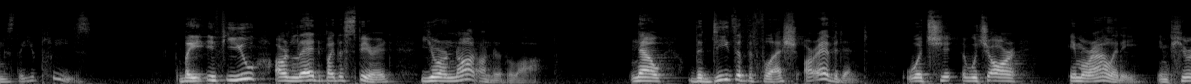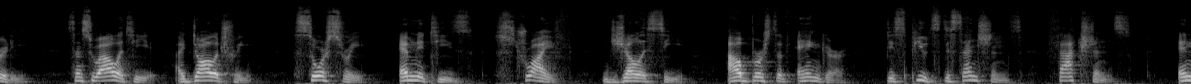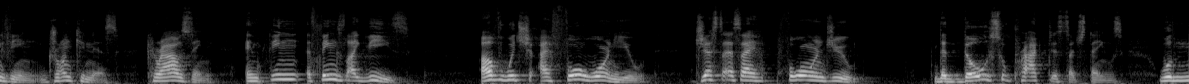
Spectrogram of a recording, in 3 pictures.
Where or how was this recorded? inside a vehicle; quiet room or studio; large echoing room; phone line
large echoing room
